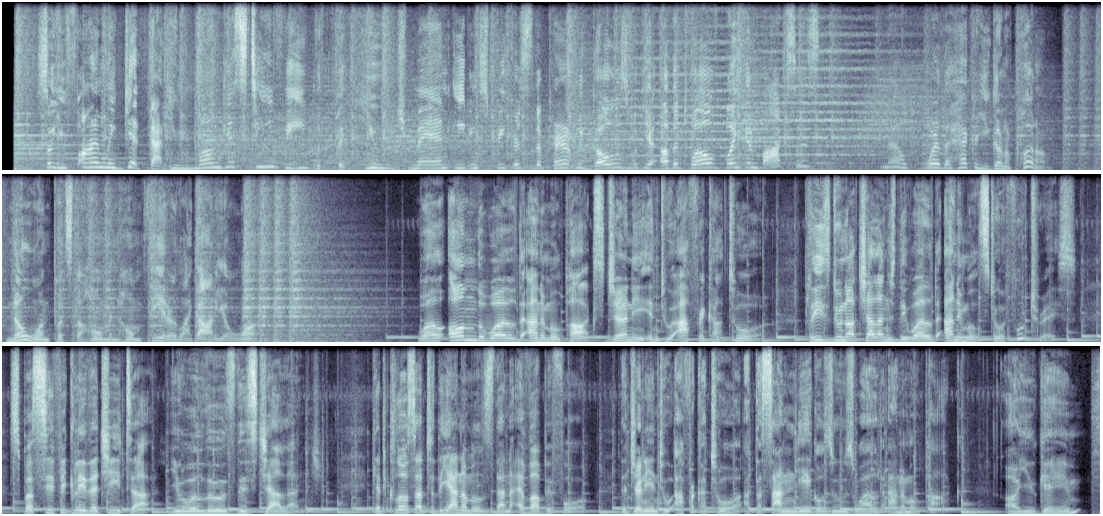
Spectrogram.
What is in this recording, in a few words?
commercial, men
